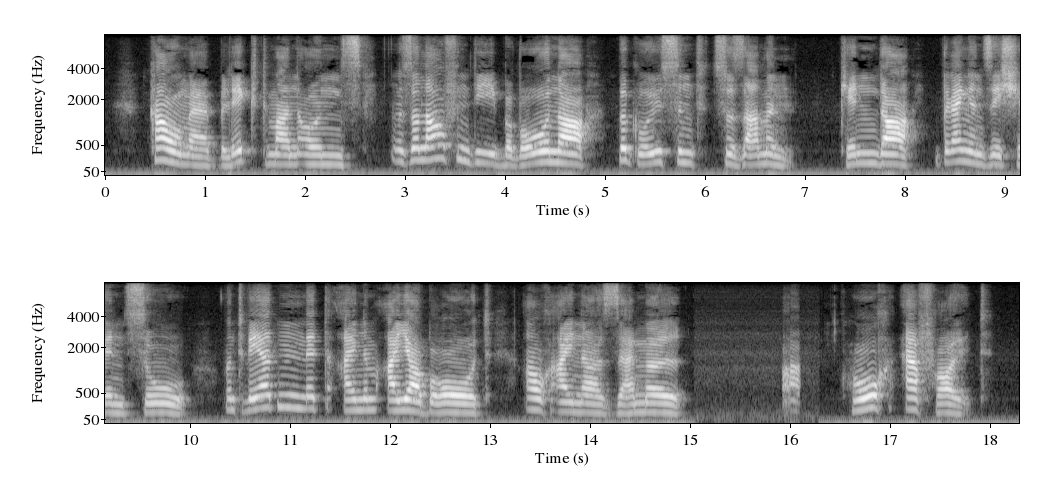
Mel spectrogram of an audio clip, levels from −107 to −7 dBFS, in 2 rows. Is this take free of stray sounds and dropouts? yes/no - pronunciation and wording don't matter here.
no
